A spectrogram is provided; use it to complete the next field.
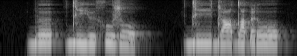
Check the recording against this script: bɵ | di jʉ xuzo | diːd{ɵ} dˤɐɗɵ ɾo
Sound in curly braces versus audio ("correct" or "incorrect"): incorrect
